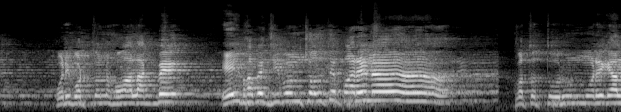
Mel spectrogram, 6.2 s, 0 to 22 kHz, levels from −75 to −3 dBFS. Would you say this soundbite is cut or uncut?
uncut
